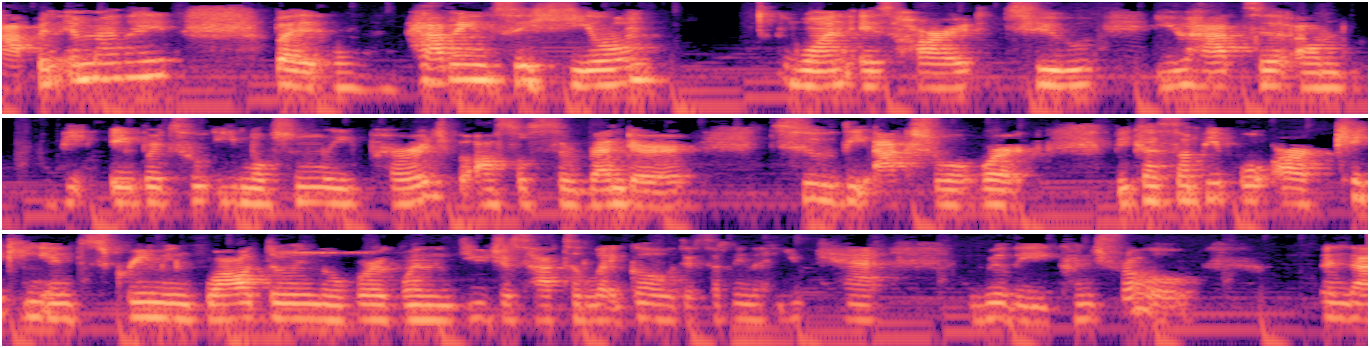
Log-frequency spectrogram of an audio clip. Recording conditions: video call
